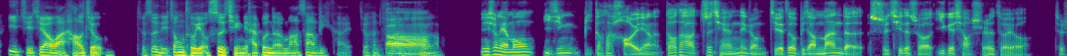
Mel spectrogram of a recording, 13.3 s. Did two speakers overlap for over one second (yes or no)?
no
